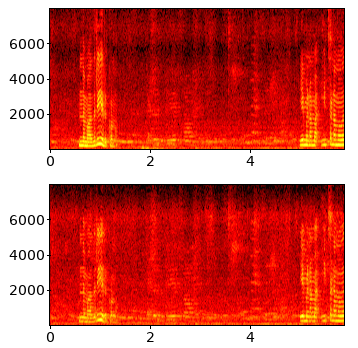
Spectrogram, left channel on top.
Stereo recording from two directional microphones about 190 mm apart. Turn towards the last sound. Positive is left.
turn(degrees=55)  # may be behind; listen again after turning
